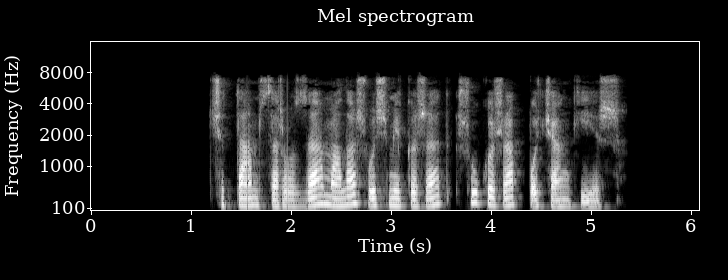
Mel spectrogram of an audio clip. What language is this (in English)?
Mari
